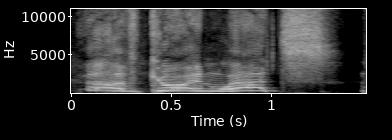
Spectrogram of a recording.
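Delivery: high, loud strained shout to teammates; mock defender's call. Acting out defender calling out.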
